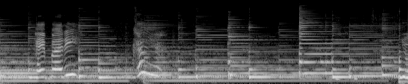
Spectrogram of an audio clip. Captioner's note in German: energische Musik; Vilk bellt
